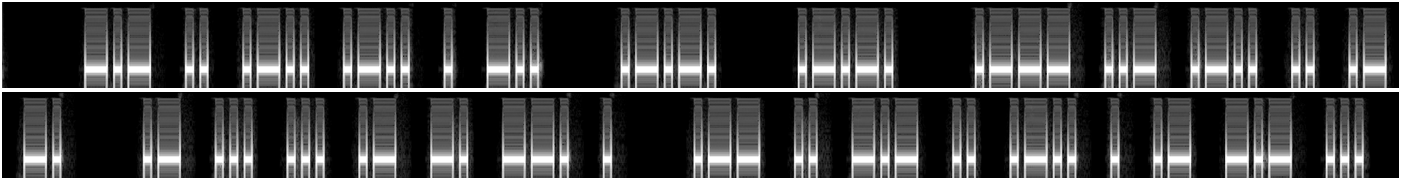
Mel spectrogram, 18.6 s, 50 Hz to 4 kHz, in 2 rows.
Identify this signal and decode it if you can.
Morse code, heard as a keyed tone, about 25 wpm, spaced as for 20 wpm, 550 Hz. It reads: KILLED <AR> <AR> JULIAN ASSANGE WIKILEAKS
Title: News Headlines at 20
